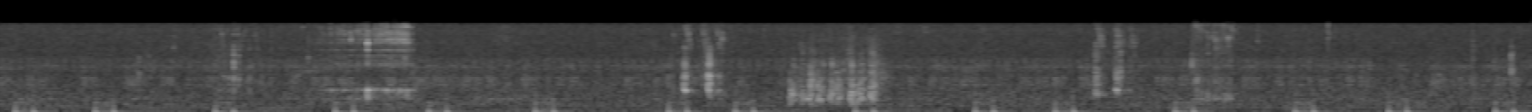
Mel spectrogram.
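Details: Pet parrot mimicking a person sipping coffee and swallowing, heard as soft, scattered slurping bursts: brief noisy smears, several short clicks, and a longer rustly sip mid-clip, over a quiet indoor hiss.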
